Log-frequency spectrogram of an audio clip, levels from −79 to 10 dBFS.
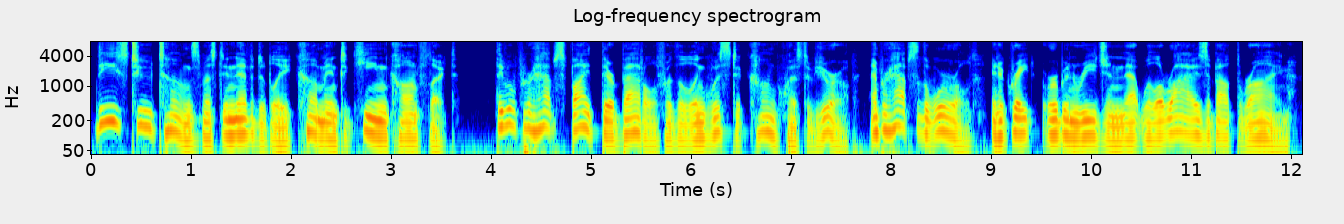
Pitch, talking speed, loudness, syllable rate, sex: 105 Hz, 185 wpm, -19 LUFS, 5.2 syllables/s, male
